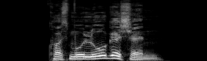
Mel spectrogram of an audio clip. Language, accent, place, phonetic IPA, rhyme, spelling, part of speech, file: German, Germany, Berlin, [kɔsmoˈloːɡɪʃn̩], -oːɡɪʃn̩, kosmologischen, adjective, De-kosmologischen.ogg
- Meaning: inflection of kosmologisch: 1. strong genitive masculine/neuter singular 2. weak/mixed genitive/dative all-gender singular 3. strong/weak/mixed accusative masculine singular 4. strong dative plural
